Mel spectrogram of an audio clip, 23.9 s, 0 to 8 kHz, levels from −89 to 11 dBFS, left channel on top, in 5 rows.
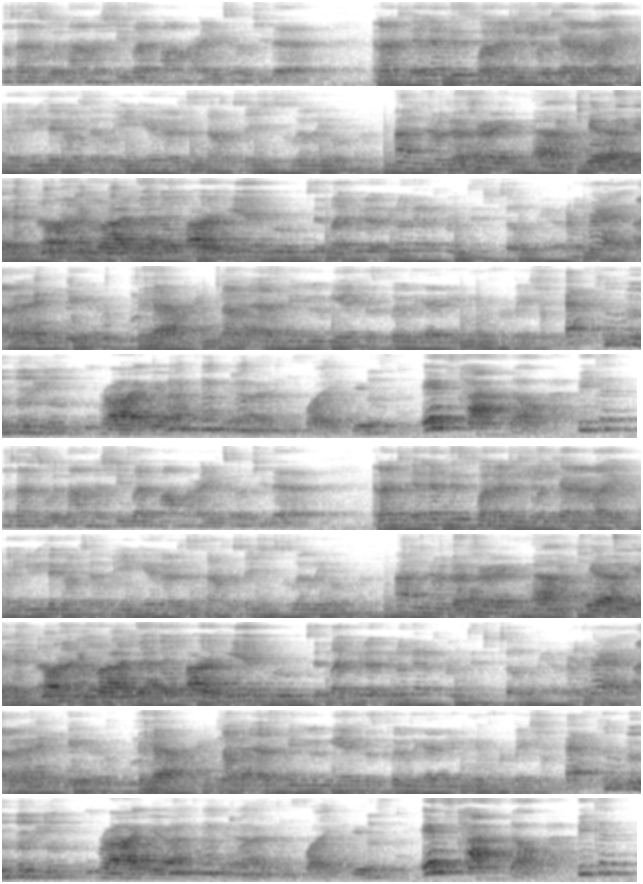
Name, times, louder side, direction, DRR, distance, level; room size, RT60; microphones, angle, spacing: voice 1, 0.0-2.2 2.8-7.5 8.2-8.6 8.9-9.0 9.2-14.0 14.3-15.1 15.4-15.6 16.0-18.6 19.1-19.9 21.9-22.0, equal, 15° right, -3 dB, 1.6 m, -31 dB
sound 1, 2.8-18.1, left 1 dB, 45° left, 1.2 m, -30 dB
voice 2, 3.8-4.1 7.7-8.6 8.9-10.8 11.8-11.9 13.8-16.6 18.6-19.6 20.4-21.3 21.6-21.7, left 1 dB, 70° left, 0 dB, 1.3 m, -31 dB
voice 3, 8.8-9.4 9.9-11.2 15.4-15.7 16.0-16.2 19.9-20.5 20.8-21.1 21.4-21.9 22.3-23.7, right 1 dB, 75° right, -3 dB, 1.7 m, -22 dB
9.6 x 5.2 x 3.2 m, 1.1 s
head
